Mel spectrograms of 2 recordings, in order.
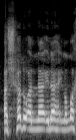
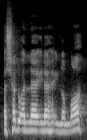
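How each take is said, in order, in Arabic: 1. تُقال بصوت عالٍ مرتفع. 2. تُقال بهدوء وبصوت منخفض. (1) "يبدأ يقولها بصوت عالي" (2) "بالراحة بصوت هادي بينه وبين نفسه، لكن يجهر جهرا خفيفا"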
